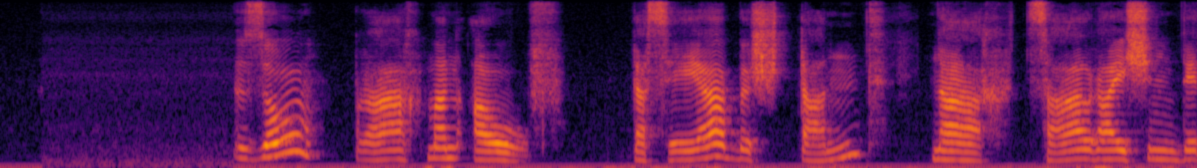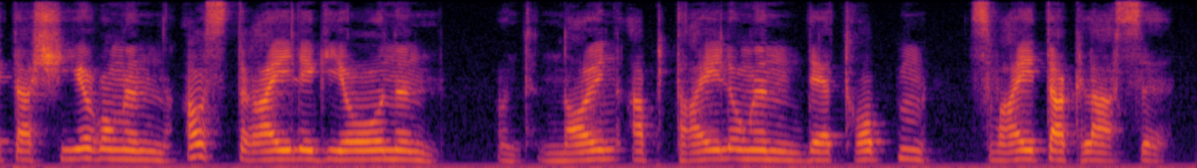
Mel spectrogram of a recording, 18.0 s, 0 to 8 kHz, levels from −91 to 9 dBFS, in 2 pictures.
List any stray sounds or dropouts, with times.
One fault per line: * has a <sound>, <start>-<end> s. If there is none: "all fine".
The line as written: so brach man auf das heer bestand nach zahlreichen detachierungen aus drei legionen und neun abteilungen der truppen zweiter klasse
all fine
